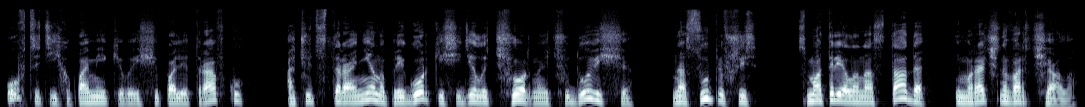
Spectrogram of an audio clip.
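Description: A woman calmly and expressively narrating a children's tale as an audiobook. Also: deep voice, no echo, clean studio sound.

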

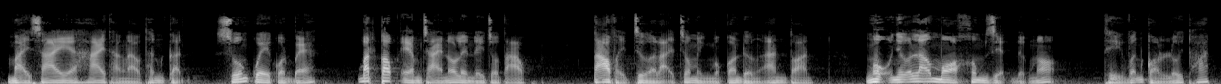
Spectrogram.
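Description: A ruthless older male boss from a horror audio story, as a male narrator puts him on. His voice drops deep and low, cold and commanding, every order carrying a quiet threat. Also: animated, moderate pace. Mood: menacing.

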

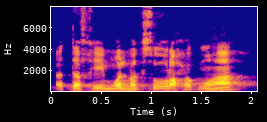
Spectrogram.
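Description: Fairly high-voiced male recitation teacher; patient, asks and answers his own questions, drills syllables slowly. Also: fairly even intonation. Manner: drills sounds slowly, repeating syllables and asking listeners to repeat; explains patiently, posing questions and answering them himself. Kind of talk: tajweed lesson.

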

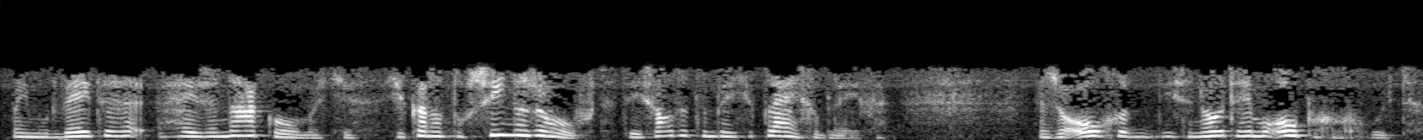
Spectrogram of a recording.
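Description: In a radio play, an actress portrays a troubled, battered woman who anxiously and haltingly rambles in defence of her abuser, her mood defensive. Her voice is fairly high, slightly rough, with lively intonation, and the recording sounds muffled and narrow-band like a phone.

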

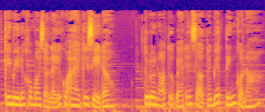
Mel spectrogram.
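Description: A woman's voice: mid-range voice, rapid-fire, warm tone, faint music behind, lightly acted. A woman voicing a caring, protective old grandmother in a Vietnamese audio story, defending her grandchild and scolding others. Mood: indignant.

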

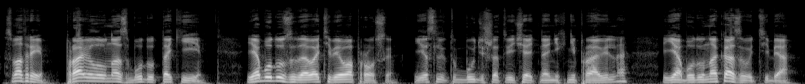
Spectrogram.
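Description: A man's voice: lowish voice, lively intonation, brisk, no room sound, studio quality, close to an everyday voice. A man voicing a cruel, mocking boy who leads a gang of children, in an audiobook. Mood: taunting. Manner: mocking, taunting.

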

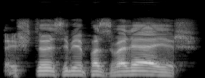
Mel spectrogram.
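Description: A man reading a stern, sarcastic immortal man who speaks slowly and low, with dry humor. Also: a bit bright, muffled recording. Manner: slow, low, dryly mocking.

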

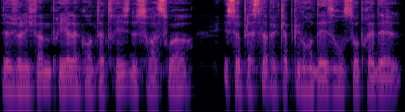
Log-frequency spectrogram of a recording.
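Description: A man narrates a nineteenth-century tale with a steady, even delivery. His voice sits fairly low and sounds dark and a little husky. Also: a little fast. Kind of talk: audiobook narration.

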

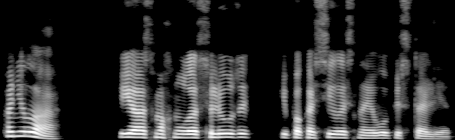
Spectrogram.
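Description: A woman narrates a first-person crime story in an even, storytelling manner. Her voice is smooth and crisp. The recording is dry and close. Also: fairly low pitch, normal speed, no room sound. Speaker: audiobook narrator.

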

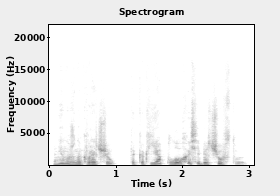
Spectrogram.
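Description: A man's voice: fairly high pitch, lively intonation, moderate pace, husky, voice pushed up. A man voicing a defiant, icy young woman. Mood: icy scornful. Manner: icy, scornful, then feigning pain. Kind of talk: audiobook character voice.

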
